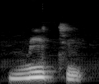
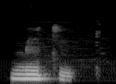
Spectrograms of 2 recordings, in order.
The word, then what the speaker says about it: miti: The plural is miti. – Michi. – Yes, miti.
